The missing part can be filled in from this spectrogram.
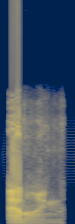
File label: "amine", British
